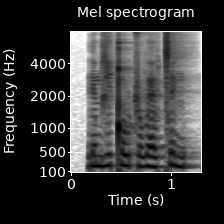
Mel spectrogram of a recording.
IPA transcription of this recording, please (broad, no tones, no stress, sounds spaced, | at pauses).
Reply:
ɾ e m ʑ e ǃ o w ʈ͡ʂ o v ɛ v ǀ e ŋ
